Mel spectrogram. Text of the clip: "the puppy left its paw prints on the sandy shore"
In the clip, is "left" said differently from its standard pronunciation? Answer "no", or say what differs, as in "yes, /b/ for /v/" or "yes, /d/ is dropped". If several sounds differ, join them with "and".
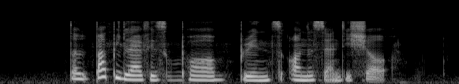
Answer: yes, /t/ is dropped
